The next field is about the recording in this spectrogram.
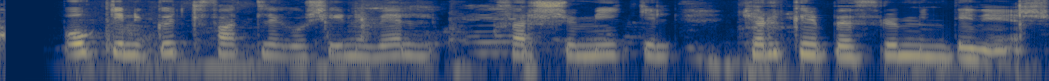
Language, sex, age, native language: Icelandic, male, 18-19, Icelandic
